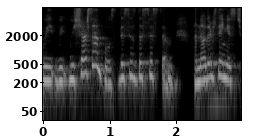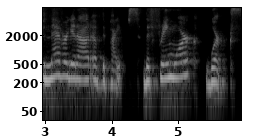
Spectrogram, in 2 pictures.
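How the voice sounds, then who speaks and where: A somewhat breathy woman at a fairly quick pace with ordinary pitch variation. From Brazil. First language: Portuguese. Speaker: network marketing distributor. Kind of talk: webinar presentation. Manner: halting.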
